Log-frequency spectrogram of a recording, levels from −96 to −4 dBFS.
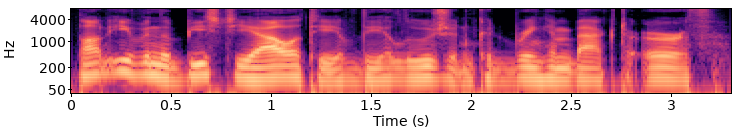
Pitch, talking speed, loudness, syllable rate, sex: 105 Hz, 235 wpm, -20 LUFS, 6.1 syllables/s, male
